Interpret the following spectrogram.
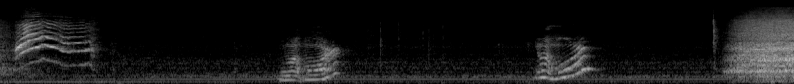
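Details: A Siamese cat, a rescue who loved being blow-dried in winter, gives a high wavering yowl, then two rising meows, before a hair dryer roars on; Siamese cat.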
